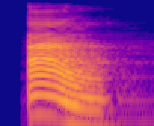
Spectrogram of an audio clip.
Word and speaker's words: ang: Ang. Ang. Ang is spelled as A-N-G.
